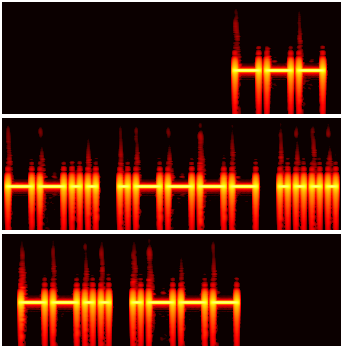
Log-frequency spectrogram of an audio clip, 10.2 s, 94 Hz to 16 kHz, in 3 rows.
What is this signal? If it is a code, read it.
Morse code, heard as a keyed tone, about 15 wpm, 700 Hz. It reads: OZ1HZJ
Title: DXCC-100 Call Signs - 6 Characters - Repeated 3x - 15wpm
